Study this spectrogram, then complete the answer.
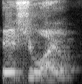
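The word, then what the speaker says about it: Phehlukwayo: There's a kind of a documentary done, in which he himself calls his name out as Andile Peshuayo.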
